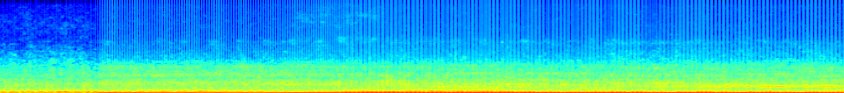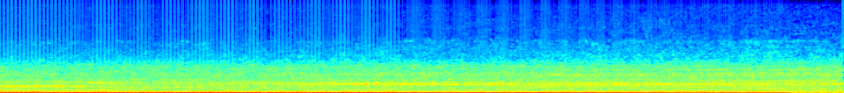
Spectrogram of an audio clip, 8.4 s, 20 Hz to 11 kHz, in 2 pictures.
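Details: 12-ton six-wheel diesel grader after a new drive chain, repairs and hydraulic oil brought to the right level: the diesel catches quickly, then settles into a deep, steady, even idle rumble with no knocks or misses. Normal, healthy start and idle.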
